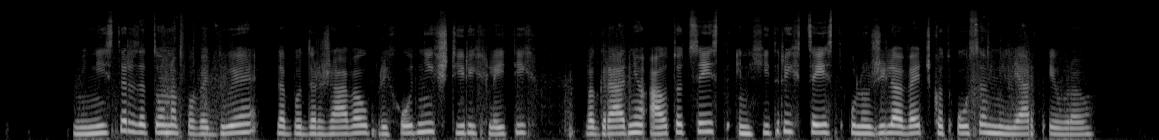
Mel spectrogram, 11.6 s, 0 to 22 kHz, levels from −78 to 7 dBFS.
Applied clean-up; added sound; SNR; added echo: neural mask model RNNoise.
